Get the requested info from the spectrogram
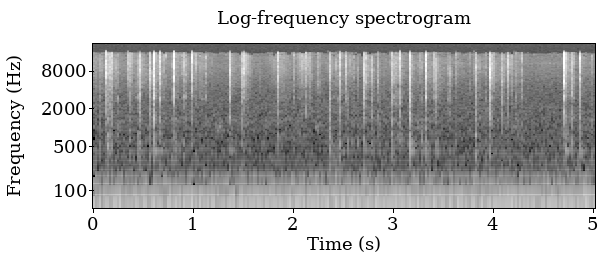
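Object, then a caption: Laptop keyboard with plastic keycaps. Fingertips of both hands lightly type on a MacBook Pro laptop keyboard with black plastic keycaps in an aluminum body, resting on a wooden desk. Quick, irregular, bright key clicks patter over a steady low hum.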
